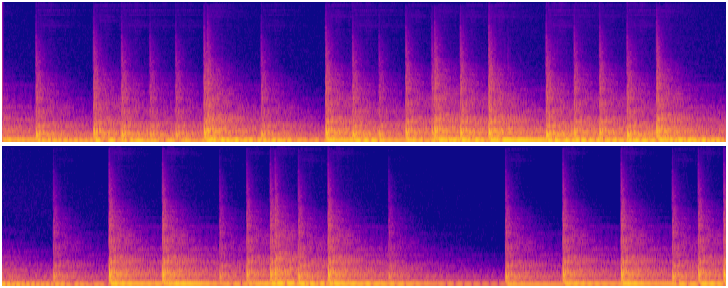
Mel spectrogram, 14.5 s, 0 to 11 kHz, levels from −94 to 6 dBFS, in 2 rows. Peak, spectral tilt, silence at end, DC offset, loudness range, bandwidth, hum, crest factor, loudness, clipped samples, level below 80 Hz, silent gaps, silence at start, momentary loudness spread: -2 dBFS; -11.5 dB/octave; 0 s; under 0.1%; 6 LU; 2.9 kHz; none; 12 dB; -16 LUFS; under 0.1%; -14 dBFS; none; 0 s; 11 LU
